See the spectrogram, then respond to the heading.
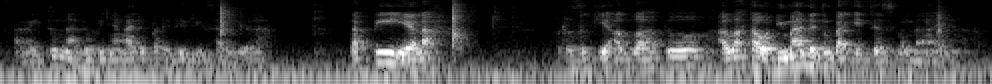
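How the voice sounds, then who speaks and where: A man talks at a fairly quick pace in a room with audible echo and noticeable background noise. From Malaysia, Pahang and Selangor. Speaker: author and university driver. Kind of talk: interview. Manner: halting.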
